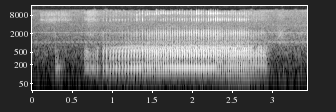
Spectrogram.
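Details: A dog snoring while asleep indoors, one long rumbling breath of about two seconds with a rapid fluttering, pulsed texture throughout, preceded by a couple of short soft snorts.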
